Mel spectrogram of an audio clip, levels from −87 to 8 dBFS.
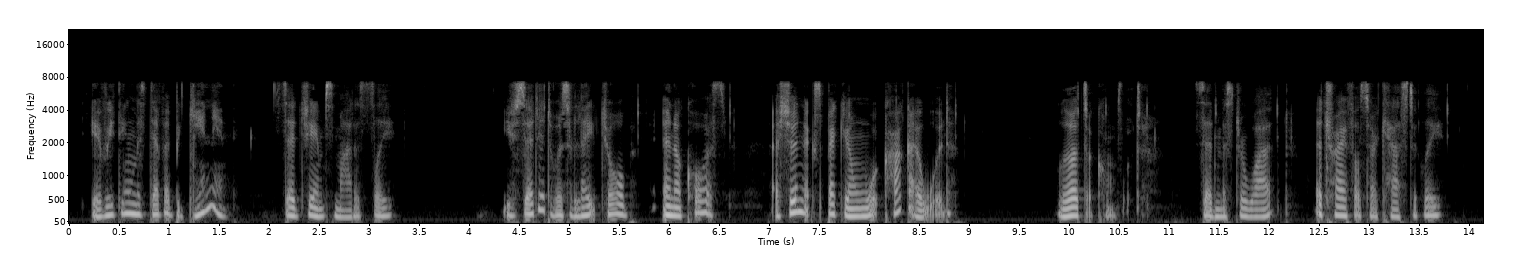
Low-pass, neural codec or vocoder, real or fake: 7.2 kHz; none; real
